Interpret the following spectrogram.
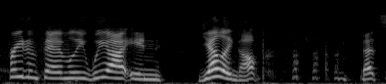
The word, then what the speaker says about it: Yallingup: hello freedom family we are in yelling up that's spelled y a w l i n g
